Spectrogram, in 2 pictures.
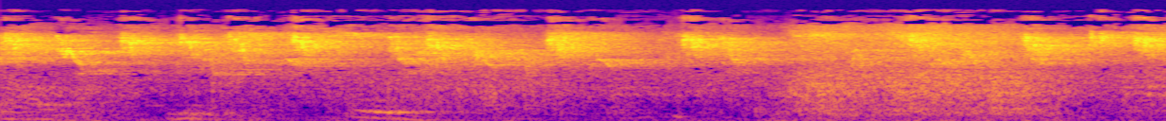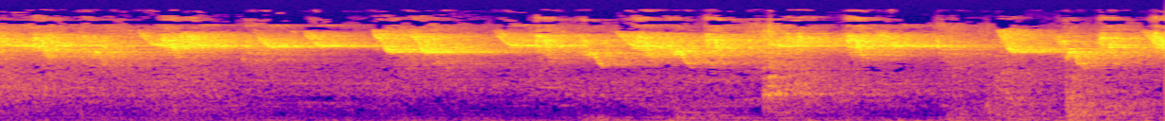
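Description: Small birds chirping busily: a quick, continuous run of short, high chirps, several a second.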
